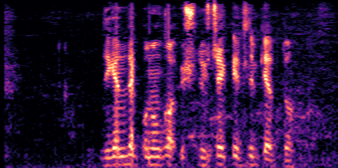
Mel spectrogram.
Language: Uyghur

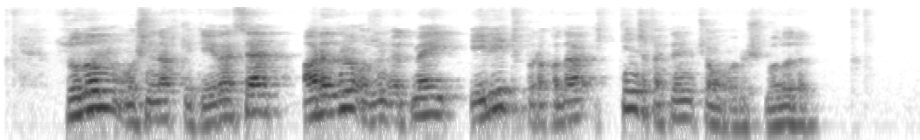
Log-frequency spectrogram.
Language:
Uyghur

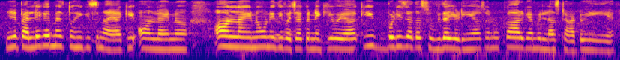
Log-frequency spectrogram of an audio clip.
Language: Dogri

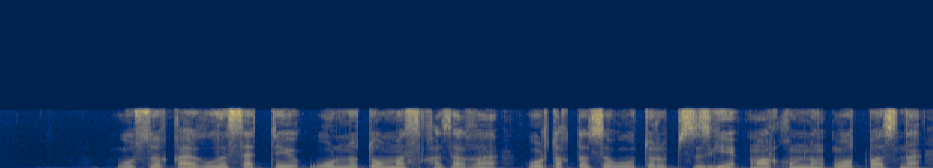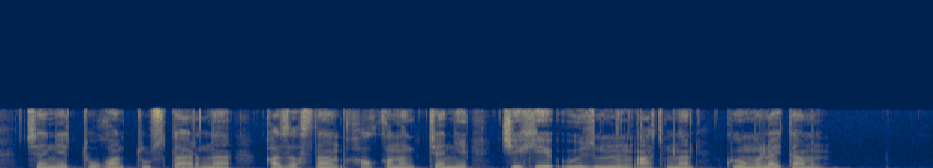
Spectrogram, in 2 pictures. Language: Kazakh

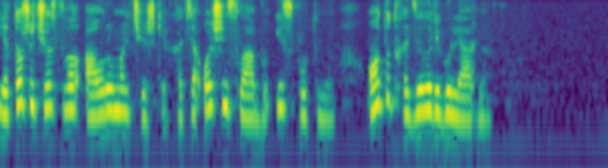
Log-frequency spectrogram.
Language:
Russian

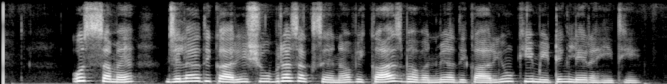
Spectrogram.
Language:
Hindi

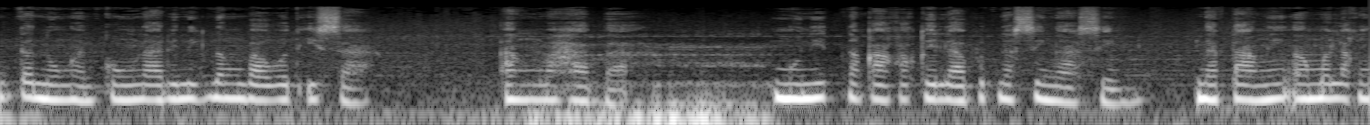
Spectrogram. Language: Filipino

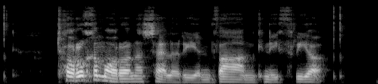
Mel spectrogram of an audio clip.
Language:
Welsh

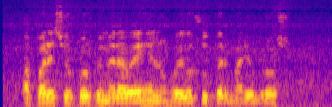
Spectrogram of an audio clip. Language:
Spanish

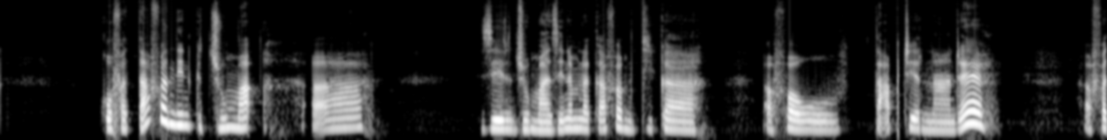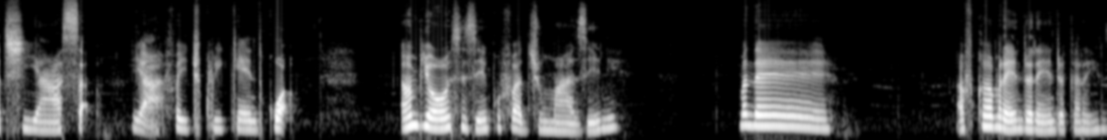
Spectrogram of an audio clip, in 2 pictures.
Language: Antankarana Malagasy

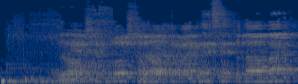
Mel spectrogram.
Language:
Hebrew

